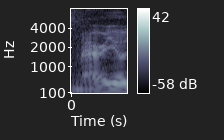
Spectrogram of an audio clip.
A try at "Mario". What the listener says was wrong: It's Mario Mario. There's an O there. You just don't do like New York people not pronounce O's. Like Jamaicans don't pronounce their H's.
